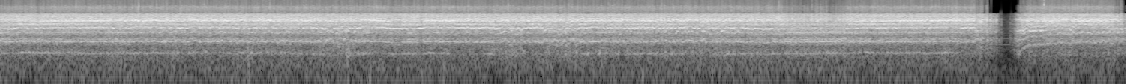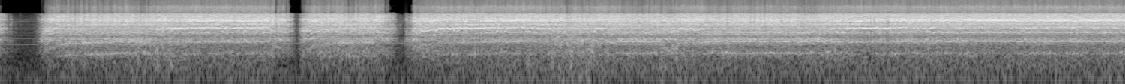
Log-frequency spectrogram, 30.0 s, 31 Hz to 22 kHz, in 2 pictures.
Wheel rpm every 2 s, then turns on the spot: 230, 230, 220, 220, 220, 210, 170, 120, 200, 150, 150, 210, 210, 220, 230.
18-20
